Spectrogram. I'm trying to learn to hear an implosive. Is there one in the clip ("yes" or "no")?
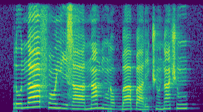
yes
